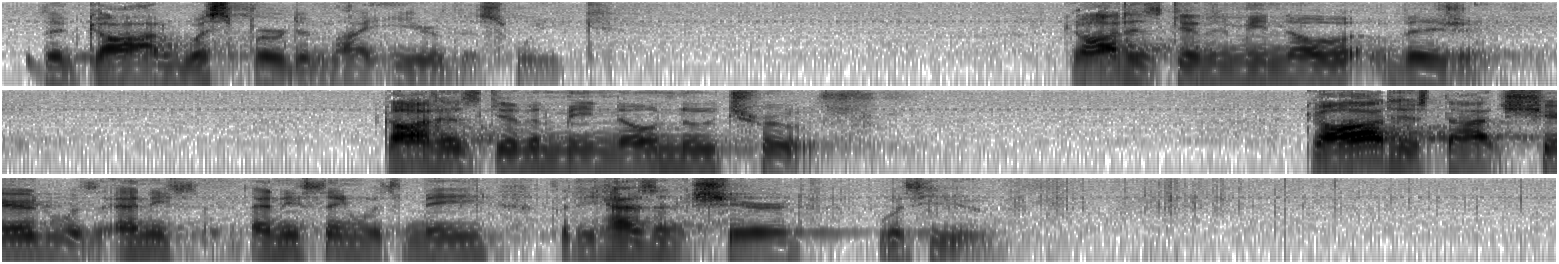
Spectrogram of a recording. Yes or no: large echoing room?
yes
